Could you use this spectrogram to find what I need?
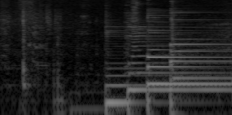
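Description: A guitar strums through an online call.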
